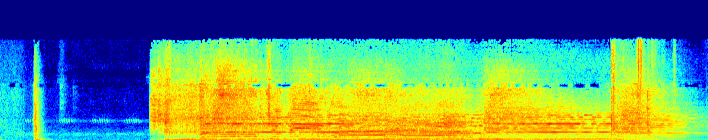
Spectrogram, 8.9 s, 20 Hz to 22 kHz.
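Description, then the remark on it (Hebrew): After a sharp click and a quiet pause, a car engine roars in loud, its pitch climbing and dipping through several revs before holding steady to the end; from a Mercedes commercial aired during the 2017 American Super Bowl. “זה למשל היה מפרסומת של חברת מרצדס ששודרה בסופרבול האמריקאי בשנת 2017.”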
